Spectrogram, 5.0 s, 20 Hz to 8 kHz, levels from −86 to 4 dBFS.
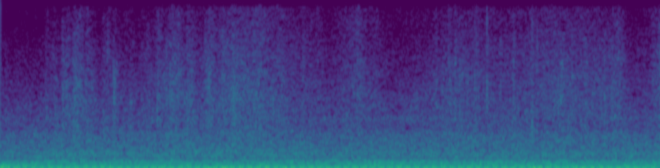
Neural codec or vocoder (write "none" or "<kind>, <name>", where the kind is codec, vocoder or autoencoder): none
